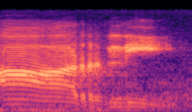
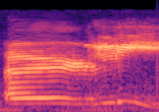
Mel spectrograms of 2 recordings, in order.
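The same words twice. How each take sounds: First: "early" mispronounced as ar-lee; an open ar to start "early"; wrong vowel. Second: "early" as er-lee; correct er sound. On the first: Teacher says what it is not, wrong "arly". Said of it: "it is not early". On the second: Teacher corrects the mistake, correct "early" with er. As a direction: start "early" with a long central er, not ar. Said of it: "The er sound". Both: Shown as a demonstration.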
